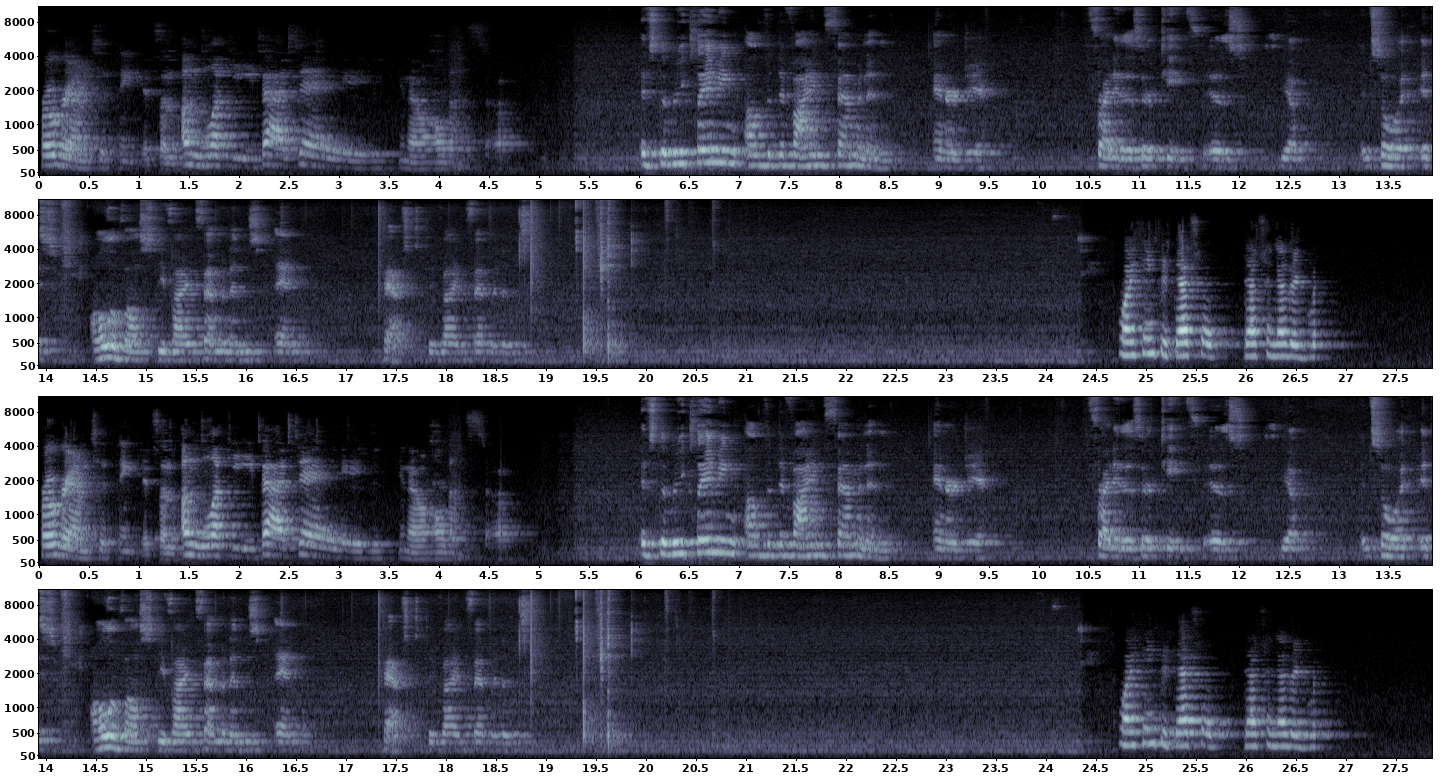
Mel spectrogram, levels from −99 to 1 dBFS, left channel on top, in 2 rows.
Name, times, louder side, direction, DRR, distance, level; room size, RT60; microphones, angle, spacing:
voice 1, 0.0-4.2 4.5-4.7, right 4 dB, 60° right, 8 dB, 0.7 m, -38 dB
voice 2, 5.4-9.8 10.5-23.5, right 1 dB, 10° right, 3 dB, 1.0 m, -39 dB
voice 3, 24.7-25.7 26.0-26.7, left 6 dB, 80° left, 12 dB, 0.6 m, -29 dB
7.1 x 6.0 x 4.1 m, 0.73 s
head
